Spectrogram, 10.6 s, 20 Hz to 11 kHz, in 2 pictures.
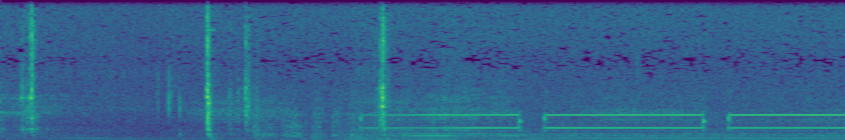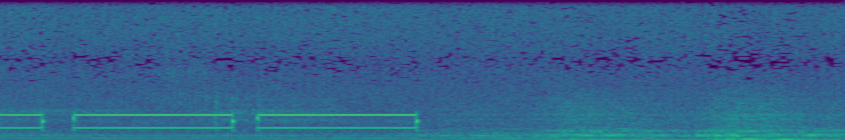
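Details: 2005 Ford Focus 2.0 Duratec petrol engine, propped on a jack with wood, idles and revs smoothly with no rattle under dash chimes; rattle blamed on deteriorated upper passenger-side motor mount.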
